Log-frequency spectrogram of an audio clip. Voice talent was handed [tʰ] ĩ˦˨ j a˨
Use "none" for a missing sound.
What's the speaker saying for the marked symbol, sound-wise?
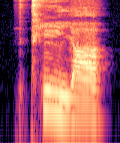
tʰ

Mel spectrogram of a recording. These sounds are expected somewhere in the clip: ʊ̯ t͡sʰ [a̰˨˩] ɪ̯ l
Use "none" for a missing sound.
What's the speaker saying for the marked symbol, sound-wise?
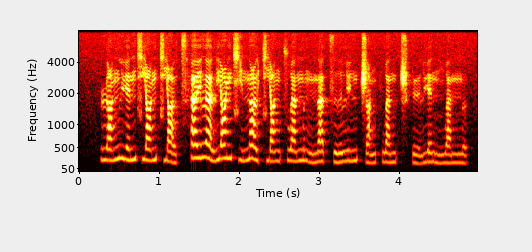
a˥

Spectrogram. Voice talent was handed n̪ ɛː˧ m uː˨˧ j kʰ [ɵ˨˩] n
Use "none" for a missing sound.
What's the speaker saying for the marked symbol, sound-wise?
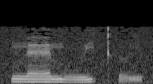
ɵ˨˩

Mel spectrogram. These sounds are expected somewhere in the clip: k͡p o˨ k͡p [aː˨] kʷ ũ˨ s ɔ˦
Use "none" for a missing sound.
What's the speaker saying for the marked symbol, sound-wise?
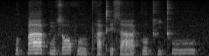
aː˦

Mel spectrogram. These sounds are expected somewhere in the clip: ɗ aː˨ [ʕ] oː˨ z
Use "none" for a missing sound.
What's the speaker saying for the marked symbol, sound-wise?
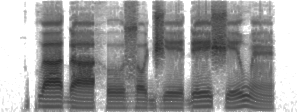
h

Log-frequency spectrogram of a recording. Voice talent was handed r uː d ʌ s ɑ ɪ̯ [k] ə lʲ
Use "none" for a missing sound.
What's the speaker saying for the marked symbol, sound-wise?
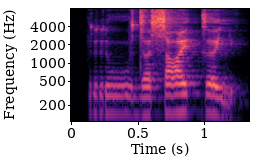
k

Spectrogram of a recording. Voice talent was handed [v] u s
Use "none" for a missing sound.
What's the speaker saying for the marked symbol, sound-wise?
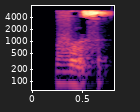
v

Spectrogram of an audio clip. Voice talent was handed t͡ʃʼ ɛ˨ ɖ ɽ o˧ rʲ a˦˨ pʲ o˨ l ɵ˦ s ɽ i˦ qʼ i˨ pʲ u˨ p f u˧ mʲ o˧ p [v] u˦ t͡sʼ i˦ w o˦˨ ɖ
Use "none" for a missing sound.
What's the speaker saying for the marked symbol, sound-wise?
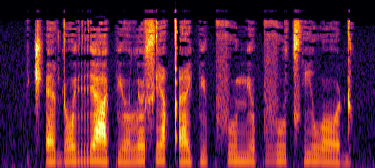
v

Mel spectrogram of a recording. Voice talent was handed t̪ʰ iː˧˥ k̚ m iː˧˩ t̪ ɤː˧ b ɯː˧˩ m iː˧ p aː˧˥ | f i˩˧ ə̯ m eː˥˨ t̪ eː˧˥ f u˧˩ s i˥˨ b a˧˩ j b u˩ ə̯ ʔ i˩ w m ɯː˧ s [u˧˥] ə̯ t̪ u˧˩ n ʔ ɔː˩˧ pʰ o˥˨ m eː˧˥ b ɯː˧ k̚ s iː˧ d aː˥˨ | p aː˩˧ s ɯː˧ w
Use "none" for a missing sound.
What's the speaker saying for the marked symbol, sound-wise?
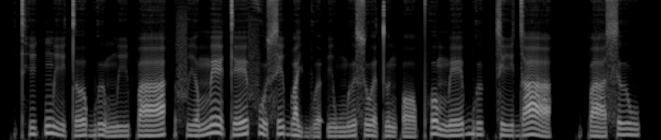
u˧˩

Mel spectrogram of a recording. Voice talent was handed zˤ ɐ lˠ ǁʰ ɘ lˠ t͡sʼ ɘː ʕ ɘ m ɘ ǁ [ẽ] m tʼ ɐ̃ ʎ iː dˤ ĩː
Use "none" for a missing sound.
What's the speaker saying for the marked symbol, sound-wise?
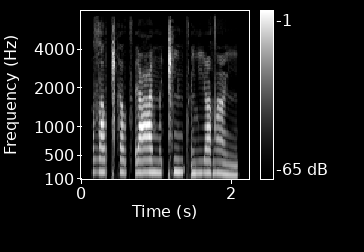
ĩ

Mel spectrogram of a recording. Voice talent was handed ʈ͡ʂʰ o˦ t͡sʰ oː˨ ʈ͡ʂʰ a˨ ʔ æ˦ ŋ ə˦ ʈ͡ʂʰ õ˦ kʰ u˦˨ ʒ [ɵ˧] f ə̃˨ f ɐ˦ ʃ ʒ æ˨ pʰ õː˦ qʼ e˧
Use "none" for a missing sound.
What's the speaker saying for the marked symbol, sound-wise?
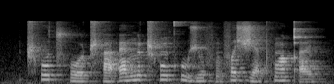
ɵ˧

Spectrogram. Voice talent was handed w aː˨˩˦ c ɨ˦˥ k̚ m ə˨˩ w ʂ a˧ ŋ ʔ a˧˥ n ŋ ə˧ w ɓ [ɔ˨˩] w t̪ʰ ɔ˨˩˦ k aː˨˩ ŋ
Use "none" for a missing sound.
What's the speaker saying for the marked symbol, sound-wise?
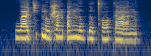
ə˨˩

